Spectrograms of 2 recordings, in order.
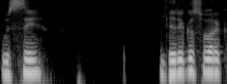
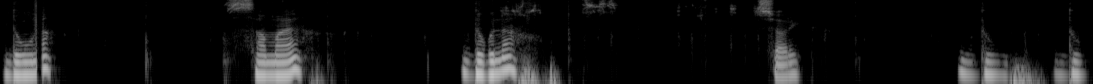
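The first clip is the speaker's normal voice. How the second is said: slow, word-by-word dictation, softer; 4 dB quieter, much slower than usual. Shown as a demonstration. Teacher dictating the definition to students, slow and measured. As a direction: spell it out slowly so students can copy.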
